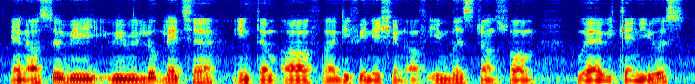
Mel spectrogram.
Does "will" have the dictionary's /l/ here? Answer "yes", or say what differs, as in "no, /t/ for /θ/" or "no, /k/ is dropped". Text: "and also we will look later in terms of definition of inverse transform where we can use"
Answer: no, /w/ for /l/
